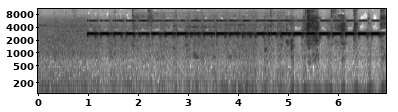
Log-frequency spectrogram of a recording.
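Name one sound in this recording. A bus door warning beeper sounds in quick pulses as the doors close.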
